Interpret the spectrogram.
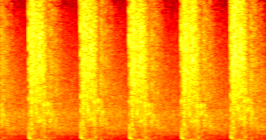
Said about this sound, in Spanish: Cuando los disparos finalmente cesaron, era imposible determinar o ver si el soldado había errado todos los tiros, si habían sido repelidos por la piel de la criatura, o si simplemente la atravesaron como si de un fantasma se tratase.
